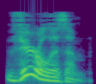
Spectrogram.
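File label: "virilism", English, British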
